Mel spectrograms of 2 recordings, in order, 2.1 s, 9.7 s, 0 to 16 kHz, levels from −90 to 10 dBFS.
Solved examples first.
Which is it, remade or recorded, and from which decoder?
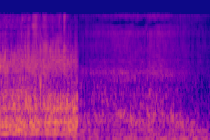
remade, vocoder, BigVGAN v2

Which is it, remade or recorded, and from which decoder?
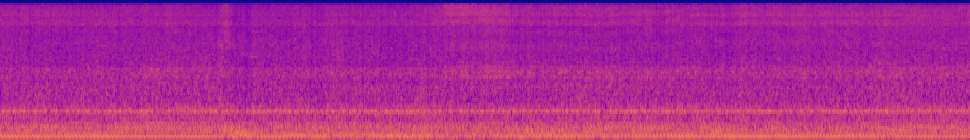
recorded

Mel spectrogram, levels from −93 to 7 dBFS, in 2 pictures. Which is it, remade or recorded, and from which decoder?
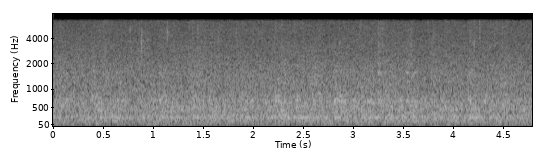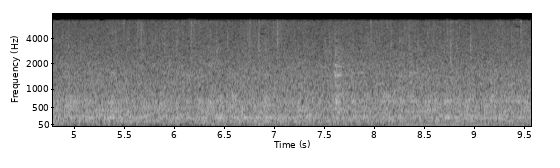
recorded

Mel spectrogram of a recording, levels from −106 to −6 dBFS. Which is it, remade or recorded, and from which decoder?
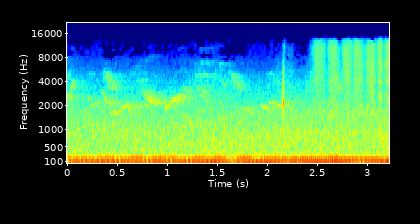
recorded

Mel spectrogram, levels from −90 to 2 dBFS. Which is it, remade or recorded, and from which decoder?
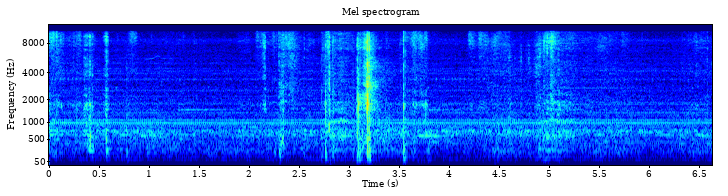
recorded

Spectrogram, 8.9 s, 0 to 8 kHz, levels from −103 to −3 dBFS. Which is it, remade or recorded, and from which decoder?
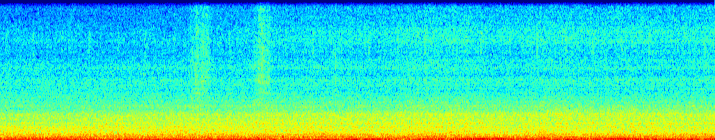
recorded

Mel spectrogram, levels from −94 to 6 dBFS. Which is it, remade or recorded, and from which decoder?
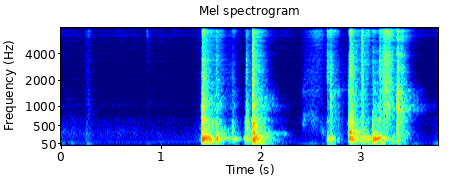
remade, autoencoder, DAC-VAE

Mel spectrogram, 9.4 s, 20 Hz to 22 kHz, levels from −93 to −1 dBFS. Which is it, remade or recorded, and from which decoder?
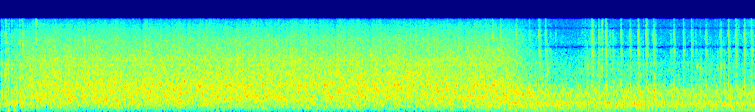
remade, vocoder, Vocos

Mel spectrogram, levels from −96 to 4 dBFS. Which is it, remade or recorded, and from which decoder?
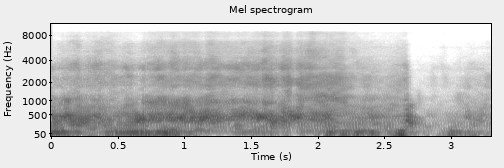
remade, vocoder, Vocos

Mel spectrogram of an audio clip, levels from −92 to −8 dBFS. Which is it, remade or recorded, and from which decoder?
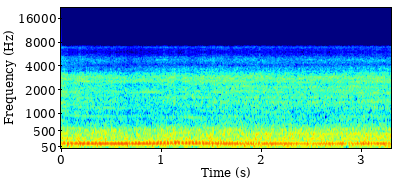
recorded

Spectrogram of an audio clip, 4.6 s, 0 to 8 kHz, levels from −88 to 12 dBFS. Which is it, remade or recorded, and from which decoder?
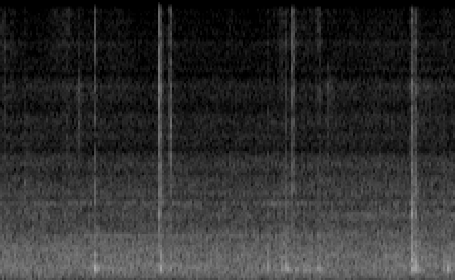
remade, codec, DAC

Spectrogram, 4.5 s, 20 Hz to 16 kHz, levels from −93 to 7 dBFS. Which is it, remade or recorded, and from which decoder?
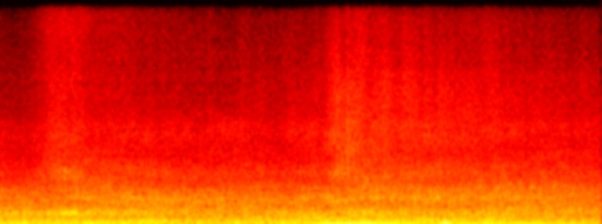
remade, autoencoder, DAC-VAE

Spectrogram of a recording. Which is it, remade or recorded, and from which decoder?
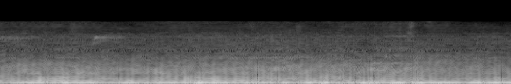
remade, vocoder, Vocos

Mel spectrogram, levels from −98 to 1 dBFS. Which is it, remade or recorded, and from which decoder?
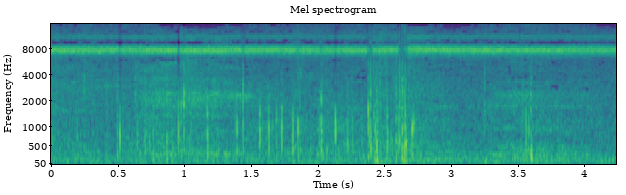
recorded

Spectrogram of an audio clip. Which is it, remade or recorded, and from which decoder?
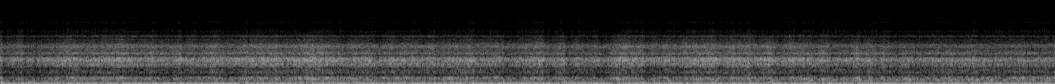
recorded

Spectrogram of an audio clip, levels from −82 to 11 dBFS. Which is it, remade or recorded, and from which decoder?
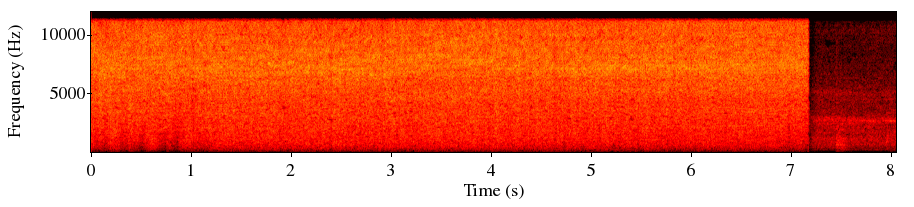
remade, vocoder, Vocos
